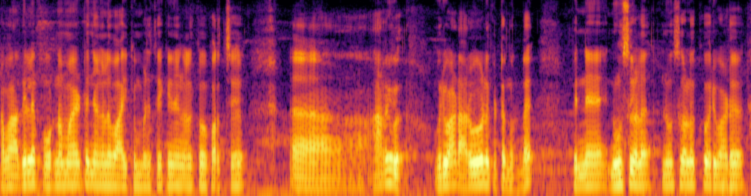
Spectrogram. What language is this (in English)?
Malayalam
